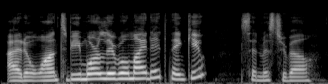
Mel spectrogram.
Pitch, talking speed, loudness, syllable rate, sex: 225 Hz, 240 wpm, -16 LUFS, 5.8 syllables/s, female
